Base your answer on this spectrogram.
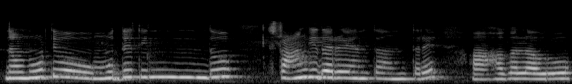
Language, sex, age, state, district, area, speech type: Kannada, female, 18-30, Karnataka, Chitradurga, urban, spontaneous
